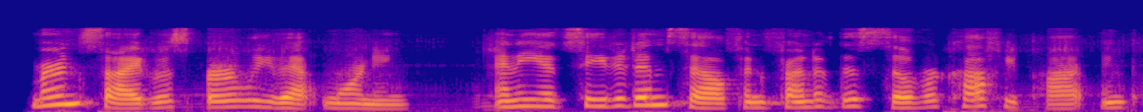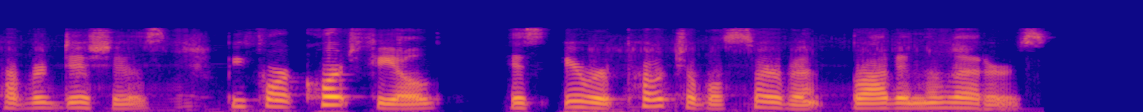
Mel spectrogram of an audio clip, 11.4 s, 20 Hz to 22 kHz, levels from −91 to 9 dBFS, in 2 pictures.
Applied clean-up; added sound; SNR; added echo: neural separator model SepFormer DNS4.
